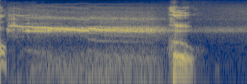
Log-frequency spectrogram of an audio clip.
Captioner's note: whistle blows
